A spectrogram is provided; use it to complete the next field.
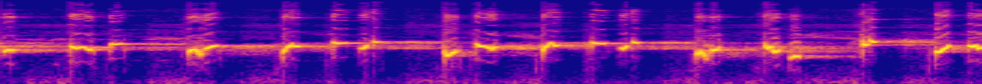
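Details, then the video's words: Sooty-headed bulbul singing a fast, continuous run of chirpy whistled notes, each with a quick upward or downward flick. The song is used as a lure and as training material for other bulbuls. "Burung TRUCUKAN GACOR Ropel Panjang Cocok untuk PANCINGAN Trucuk bahan dan MASTERAN Burung Trucukan"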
